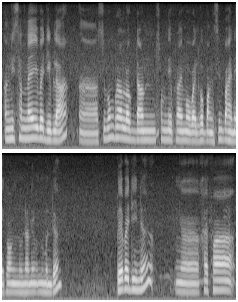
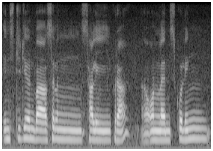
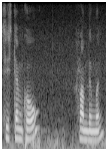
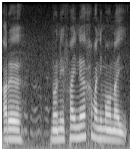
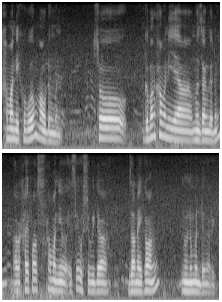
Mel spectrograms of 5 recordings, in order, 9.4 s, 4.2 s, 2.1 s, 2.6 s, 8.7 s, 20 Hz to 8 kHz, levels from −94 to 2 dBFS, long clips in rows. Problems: none marked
